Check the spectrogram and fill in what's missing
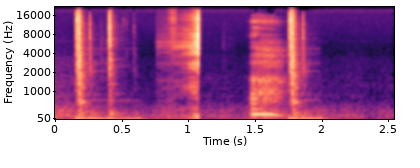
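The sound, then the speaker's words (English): A few sharp clacks from a typewriter sample in a music beat land at uneven intervals, mixed with short noisy mechanical bursts and a brief low hum, all fairly quiet with no voices. “There's a typewriter in it as well.”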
